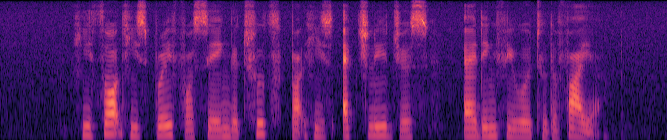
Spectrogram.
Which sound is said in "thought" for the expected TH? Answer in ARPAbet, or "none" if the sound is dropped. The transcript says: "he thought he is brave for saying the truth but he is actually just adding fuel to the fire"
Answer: TH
